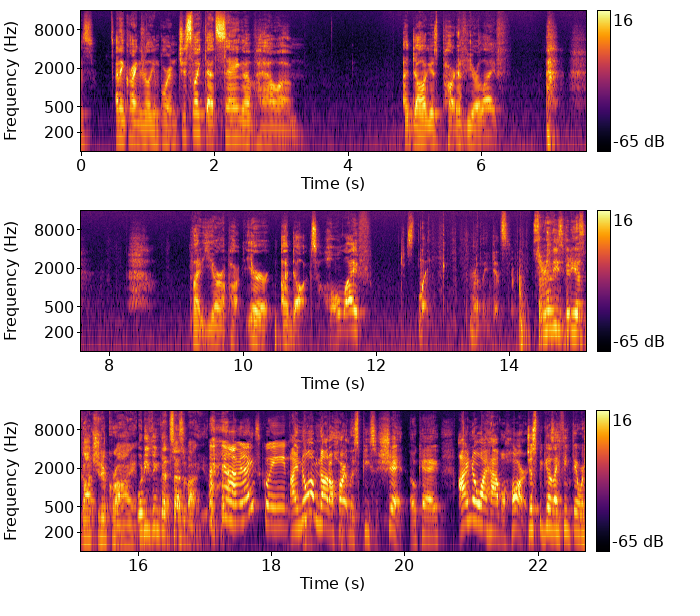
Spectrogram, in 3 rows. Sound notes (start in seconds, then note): 9.0 choked up; 17.0 laughs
